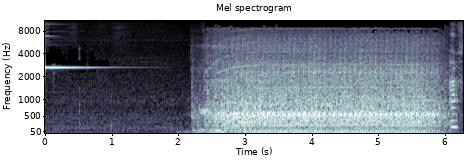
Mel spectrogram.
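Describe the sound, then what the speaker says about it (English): Sewing machine running steadily as it stitches along folded scrunchie fabric, a continuous close whir lasting about four seconds after a quiet start. "we are going to sew all along the fabric."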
